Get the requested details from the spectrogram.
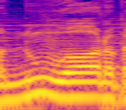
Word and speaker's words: Nuoro: Comunque siamo in provincia di Nuoro e mi raccomando Nuoro perché se mettete l'accento sulla O siete delle bestie e dovete morire dissanguati.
